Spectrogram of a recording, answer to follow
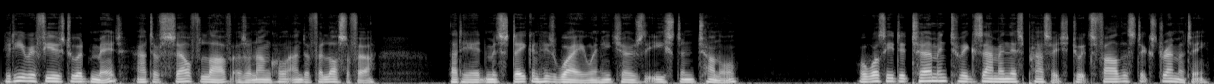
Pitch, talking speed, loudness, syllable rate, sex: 120 Hz, 195 wpm, -17 LUFS, 6.2 syllables/s, male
